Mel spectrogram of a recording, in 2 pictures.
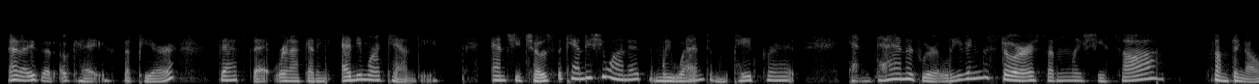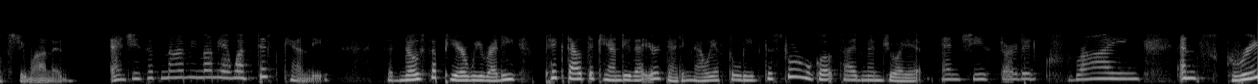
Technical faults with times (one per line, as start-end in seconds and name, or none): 0.00-25.17 Opus voice compression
